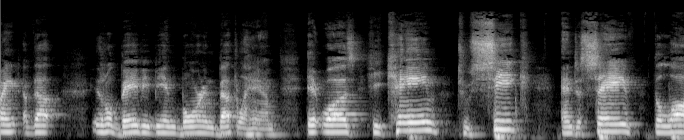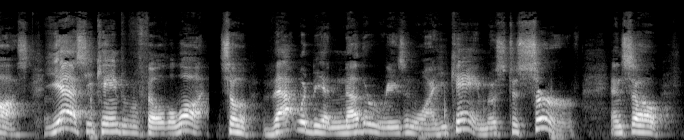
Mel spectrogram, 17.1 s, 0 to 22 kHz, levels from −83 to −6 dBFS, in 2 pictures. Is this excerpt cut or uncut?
cut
